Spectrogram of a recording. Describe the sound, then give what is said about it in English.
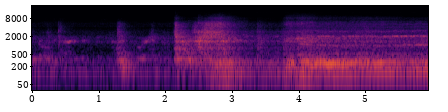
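A 160-horsepower Chevy Camaro engine revving and accelerating into a sustained, growing roar, with people talking over it. “Oh shoot, that 160 horsepower Chevy Camaro.”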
